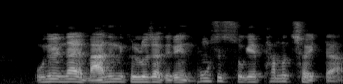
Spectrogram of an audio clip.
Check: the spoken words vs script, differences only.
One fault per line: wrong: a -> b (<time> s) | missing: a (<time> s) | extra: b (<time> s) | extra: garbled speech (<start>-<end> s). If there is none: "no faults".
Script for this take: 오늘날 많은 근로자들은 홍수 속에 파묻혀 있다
no faults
